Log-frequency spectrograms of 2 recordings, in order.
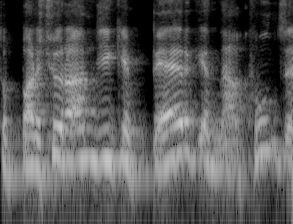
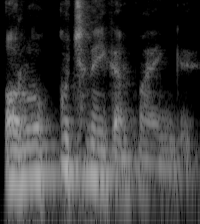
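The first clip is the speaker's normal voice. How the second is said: ordinary talk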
